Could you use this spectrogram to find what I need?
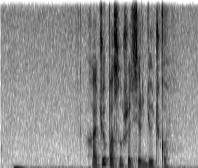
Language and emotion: Russian, neutral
